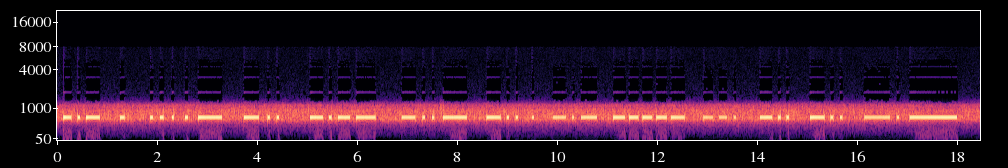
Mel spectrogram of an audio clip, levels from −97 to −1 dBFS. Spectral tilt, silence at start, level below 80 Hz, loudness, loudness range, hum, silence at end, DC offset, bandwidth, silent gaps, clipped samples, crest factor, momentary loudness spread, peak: -7.5 dB/octave; 0 s; -72 dBFS; -12 LUFS; 2 LU; none; 0 s; under 0.1%; 1.4 kHz; none; under 0.1%; 12 dB; 10 LU; 0 dBFS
